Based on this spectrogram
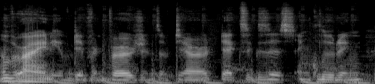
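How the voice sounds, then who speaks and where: Clear music plays behind a man doing a put-on character voice at a fairly low pitch. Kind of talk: comic teacher impression. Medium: game stream. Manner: lecturing, pompous.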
